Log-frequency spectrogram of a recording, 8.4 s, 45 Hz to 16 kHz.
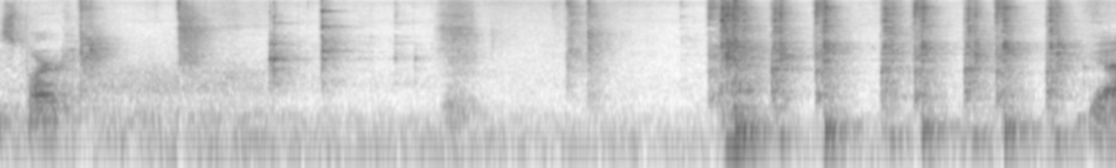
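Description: Scattered clicks as a spark plug and its cap are handled, then from about five seconds in a regular run of sharp snaps, about three a second, as the 1971 Yamaha CS200 two-stroke is turned over with a plug grounded against the cylinder for a spark check. The plug is sparking.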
